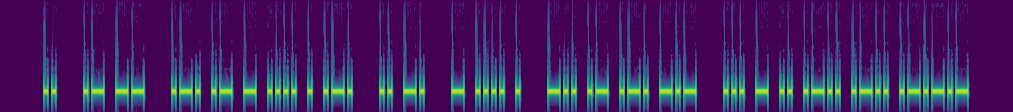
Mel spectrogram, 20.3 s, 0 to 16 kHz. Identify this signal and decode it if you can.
Morse code, heard as a keyed tone, about 16 wpm, 700 Hz. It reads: I AM RATHER IN THE DARK STILL.
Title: Sentences from Top 1000 Words - Review Part 4 - 15wpm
